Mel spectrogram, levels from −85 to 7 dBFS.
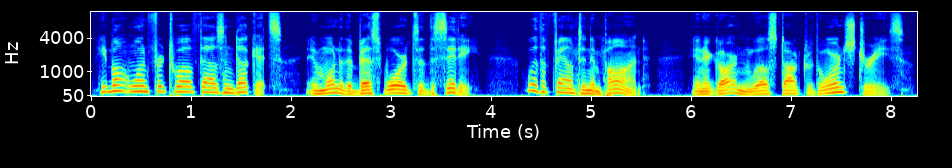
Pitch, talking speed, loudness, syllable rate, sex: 145 Hz, 210 wpm, -17 LUFS, 5.7 syllables/s, male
